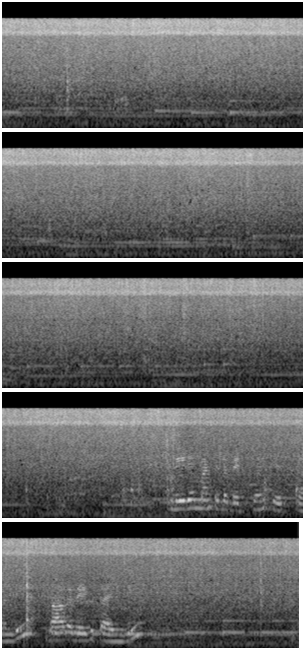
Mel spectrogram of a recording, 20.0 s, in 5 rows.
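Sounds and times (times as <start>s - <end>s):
quiet background music: 0.0s - 20.0s
vegetables sizzling in hot oil: 0.0s - 20.0s.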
